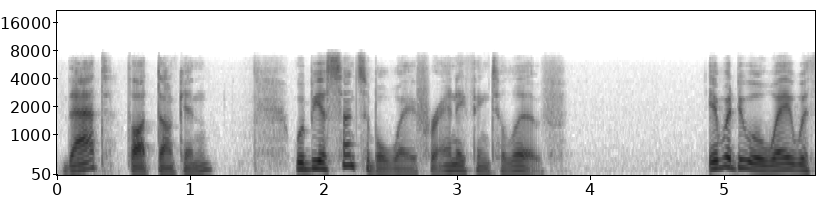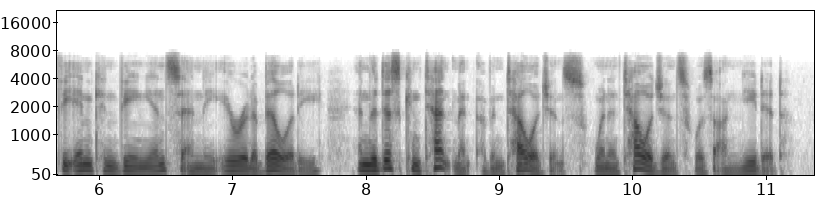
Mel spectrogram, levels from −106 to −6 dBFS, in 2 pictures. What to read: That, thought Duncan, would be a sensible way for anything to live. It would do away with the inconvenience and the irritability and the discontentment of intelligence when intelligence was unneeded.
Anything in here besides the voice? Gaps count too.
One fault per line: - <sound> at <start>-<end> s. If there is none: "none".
none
